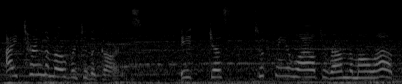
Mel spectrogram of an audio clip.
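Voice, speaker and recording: A woman's voice: extremely high pitch, lively intonation, fast, music in the background. A woman voicing a cheerful young two-tailed cat yokai courier girl who talks in a sheepish, evasive way. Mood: cheery, sheepish. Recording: game audio with background noise.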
